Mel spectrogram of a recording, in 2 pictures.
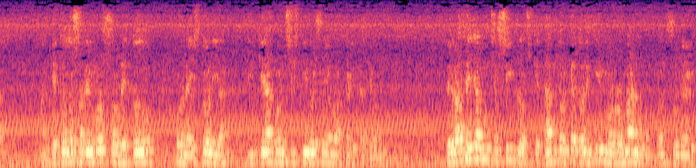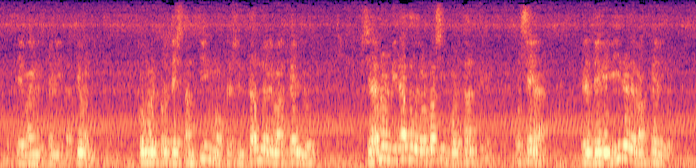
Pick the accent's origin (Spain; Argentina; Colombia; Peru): Spain; Inca, Balearic Islands; born there; Spanish is a second language; now in Palma, Spain; Soy cristiano … obrero yesero ya jubilado, mallorquín. Nací en Inca, pero hace muchos años que resido en Palma.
